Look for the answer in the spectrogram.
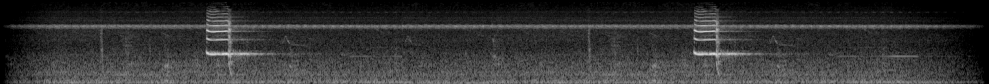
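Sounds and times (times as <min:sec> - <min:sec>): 
Aramides ypecaha calling: 0:02.0 - 0:03.0, 0:06.5 - 0:07.9.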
